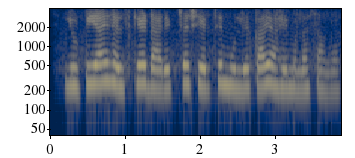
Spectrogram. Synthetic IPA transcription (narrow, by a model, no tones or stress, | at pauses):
juʈiajɦelt̪ʰkeɾɖajɾek̚ʈ̚t͡ɕjaɕeɾt͡semuljəkajaɦeməlasãŋɡa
